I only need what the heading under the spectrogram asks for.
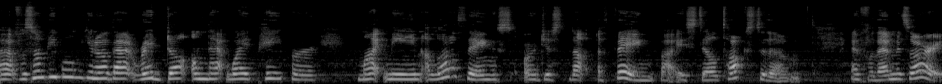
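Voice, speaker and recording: A woman speaks in a high pitch with a Swedish accent. There is noticeable background noise. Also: ordinary pitch variation, moderate pace. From Sweden. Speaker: digital artist. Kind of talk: casual voice-over commentary on own artwork. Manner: halting, with fillers.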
